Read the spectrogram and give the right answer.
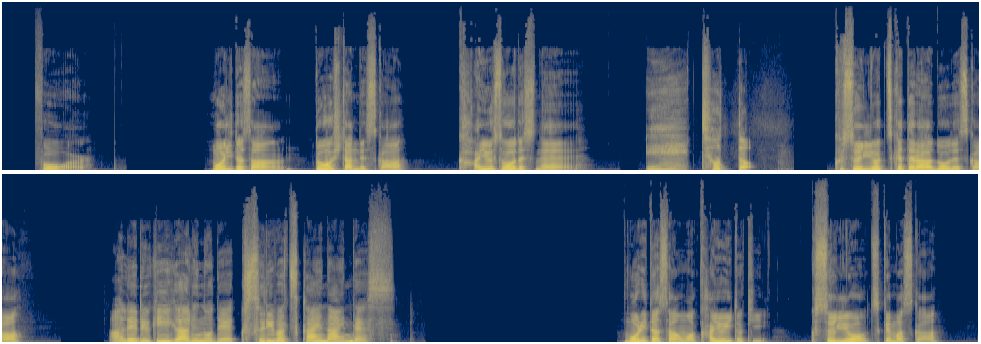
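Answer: いいえ、アレルギーがあるのでつけません。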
